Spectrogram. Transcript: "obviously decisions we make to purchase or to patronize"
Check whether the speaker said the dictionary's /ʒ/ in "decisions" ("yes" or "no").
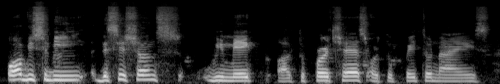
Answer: no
